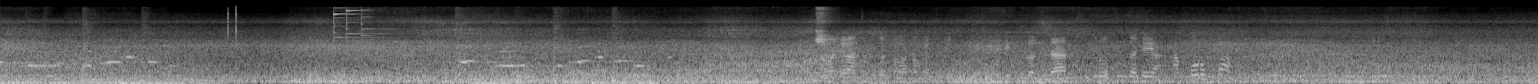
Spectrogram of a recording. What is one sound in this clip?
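Steady traffic noise rolls along a street.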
